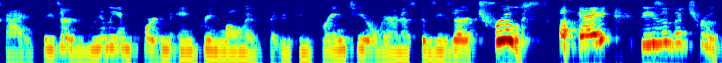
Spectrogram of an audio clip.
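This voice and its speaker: A middle-aged woman mentor giving a motivational talk, telling personal stories in an earnest, animated way with bursts of laughter. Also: a little high, muffled recording. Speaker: mentor and coach.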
